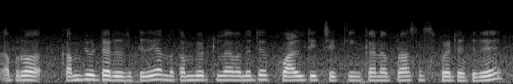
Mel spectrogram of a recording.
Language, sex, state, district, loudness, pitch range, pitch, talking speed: Tamil, male, Tamil Nadu, Namakkal, -16 LUFS, 185-205 Hz, 195 Hz, 115 wpm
